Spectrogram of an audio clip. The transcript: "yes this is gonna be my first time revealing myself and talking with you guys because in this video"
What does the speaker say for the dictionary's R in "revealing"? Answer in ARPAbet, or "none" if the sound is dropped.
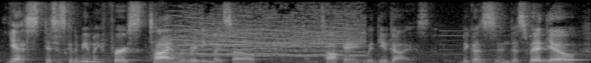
W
